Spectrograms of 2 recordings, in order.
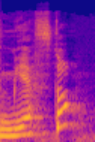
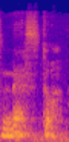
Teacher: it just so happens that croatian has more palatalization than serbian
